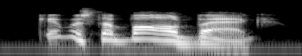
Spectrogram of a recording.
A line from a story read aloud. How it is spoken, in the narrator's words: one shouted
